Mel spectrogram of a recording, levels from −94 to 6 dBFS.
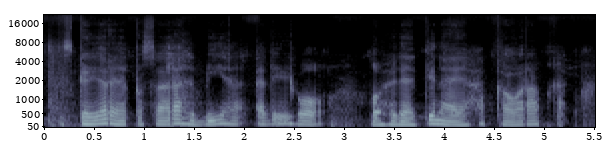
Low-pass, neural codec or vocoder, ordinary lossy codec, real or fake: none; codec, 44.1 kHz, 3.4 kbps, Pupu-Codec; none; fake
